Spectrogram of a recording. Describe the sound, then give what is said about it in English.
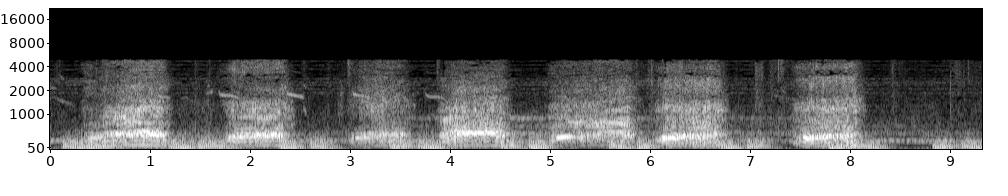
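A mother big cat growls a warning at an arriving young male, in a steady series of about seven rasping, throaty bursts, each roughly a second long, loud and low with a continuous rumble beneath. “She growls a warning, but it's not enough.”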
